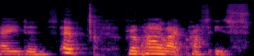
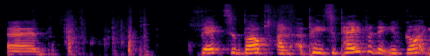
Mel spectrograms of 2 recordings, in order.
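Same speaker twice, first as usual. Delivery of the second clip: ordinary talk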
